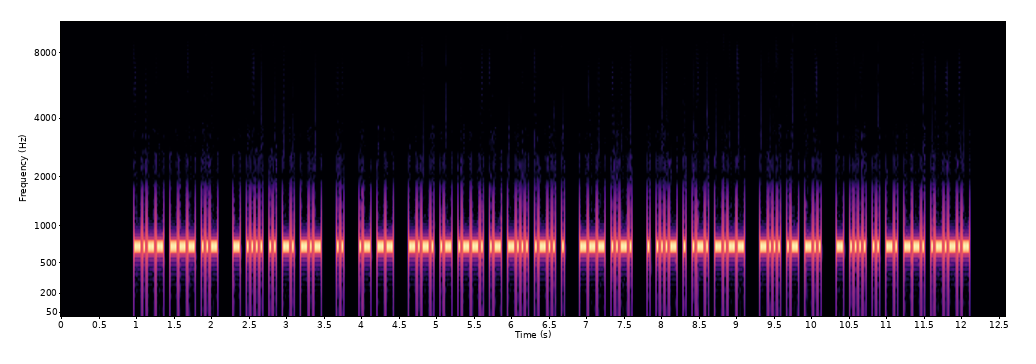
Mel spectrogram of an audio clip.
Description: Morse code, heard as a keyed tone, about 40 wpm, 700 Hz. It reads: YOU THINK I AM CAPABLE OF EVERY BAD THING.
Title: Sentences from Top 1200 Words 40wpm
